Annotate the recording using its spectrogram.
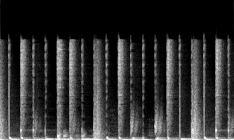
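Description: Minimal deep tech electronic dance track: a steady four-on-the-floor kick drum about twice a second, with quick hi-hat ticks between the beats and a sustained bass line.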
